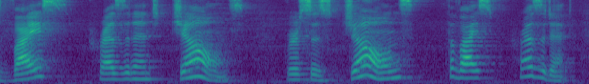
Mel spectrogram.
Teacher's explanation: The stress is on the first or the third syllable depending on the position of the other stresses in the sentence.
